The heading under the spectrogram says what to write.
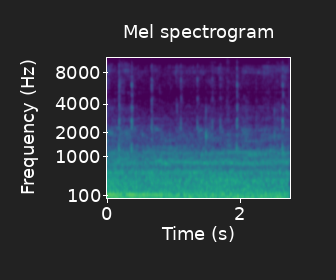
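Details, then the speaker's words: Chevrolet Prisma 1.4 automatic after replacing torn loose engine mount that caused shudder and right-side noise blamed on gearbox: steady low hum with light even valvetrain tick, no clunk or shudder; normal idle, check-engine light still on. "Agora o carro tá tá redondinho, ó."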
